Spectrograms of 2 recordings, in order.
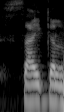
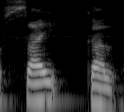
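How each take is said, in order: First: Said in the usual way. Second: cycle slowly, sai, pause, kal; split into syllables. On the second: Shown as a demonstration. Teacher showing the word has two syllables, split into syllables. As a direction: break cycle into two drawn-out beats. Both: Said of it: "cycle में दो".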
